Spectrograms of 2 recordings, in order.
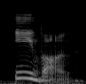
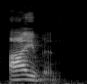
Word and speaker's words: Ivan: is pronounced Ivan, not Ivan.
